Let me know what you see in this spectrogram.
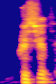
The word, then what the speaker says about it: Khrushchev: But Nixon, being Nixon, got into an argument with Khrushchev. Is that how you say it? Khrushchev? – Khrushchev? – Khrushchev.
